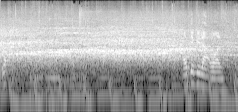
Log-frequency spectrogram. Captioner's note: audience cheering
